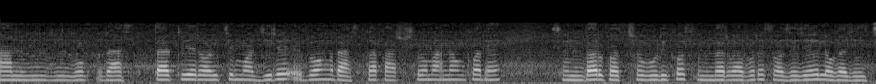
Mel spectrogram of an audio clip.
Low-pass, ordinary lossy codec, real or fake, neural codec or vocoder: 7.2 kHz; none; fake; codec, 16 kHz, 8 kbps, FunCodec, trained on LibriTTS, 25 frames a second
